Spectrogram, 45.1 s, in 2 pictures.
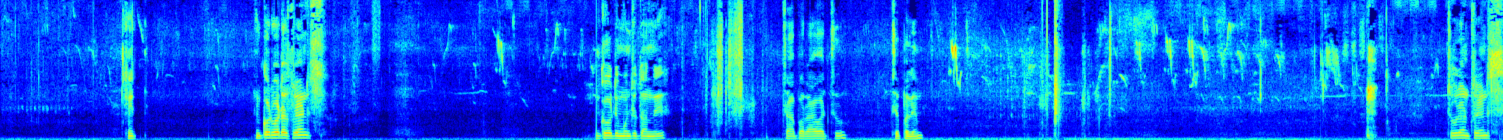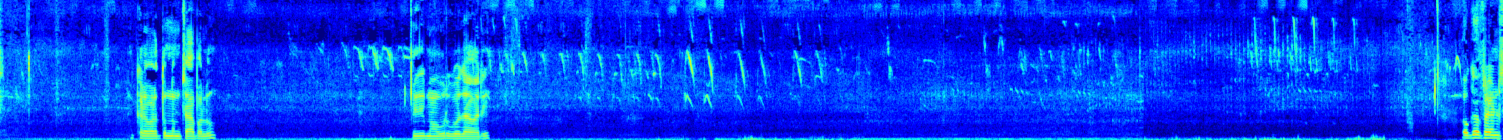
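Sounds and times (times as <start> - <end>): small birds chirping: 0.0 - 45.0
steady low rumble: 12.4 - 21.7, 29.9 - 43.6.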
